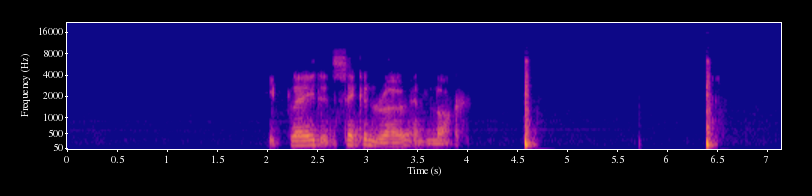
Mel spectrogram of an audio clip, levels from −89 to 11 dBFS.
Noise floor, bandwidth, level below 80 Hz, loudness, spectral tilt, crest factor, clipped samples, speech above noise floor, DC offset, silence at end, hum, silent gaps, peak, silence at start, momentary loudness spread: -85 dBFS; 8.6 kHz; -58 dBFS; -27 LUFS; -7 dB/octave; 28 dB; under 0.1%; 55 dB; under 0.1%; 0.65 s; none; none; -2 dBFS; 2.05 s; 13 LU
